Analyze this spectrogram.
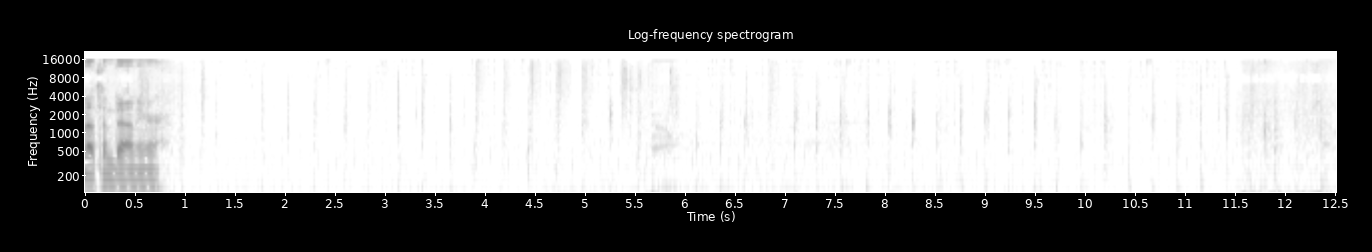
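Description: Quick footsteps crunch steadily on gravel and grass.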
